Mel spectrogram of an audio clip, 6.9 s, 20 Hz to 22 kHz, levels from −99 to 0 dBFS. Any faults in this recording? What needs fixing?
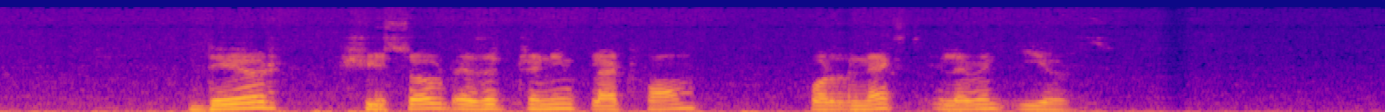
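Corrupt frames concealed at 0.32–0.37, 1.86–1.94, 4.21–4.27 and 5.81–5.95 s: the decoder caught damaged AAC frames and muted or smeared them. Spectrograms show brief faded vertical bands, and waveforms show smooth amplitude troughs. Protect the stream with error-resilient transport or retransmission so frames arrive intact.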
